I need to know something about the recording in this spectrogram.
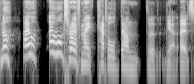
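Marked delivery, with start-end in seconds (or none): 0.0-2.8 very high, clumsy, bad Irish pirate accent. Retelling a myth character's refusal, trying a bad irish pirate accent. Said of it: "it's not good".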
